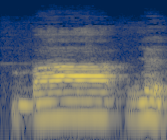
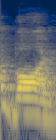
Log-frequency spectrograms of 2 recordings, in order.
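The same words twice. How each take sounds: First: बाल drawn out very slowly with an open aa; plain baal. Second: बॉल said louder with a rounded open o as in ball; English o sound. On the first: Teacher drawing out बाल for students, slow and clear. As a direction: stretch बाल out slowly for the class. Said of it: "बाल आप सब लोग जानते हैं". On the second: Teacher contrasting बॉल with बाल, louder and rounded. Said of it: "तो इसका अर्थ बिल्कुल भिन्न हो गया". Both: Shown as a demonstration.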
